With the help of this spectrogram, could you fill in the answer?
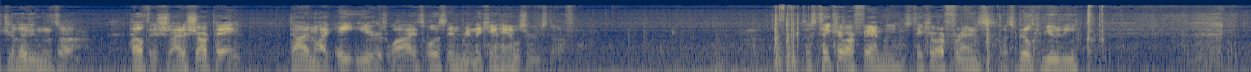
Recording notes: In this CarCast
